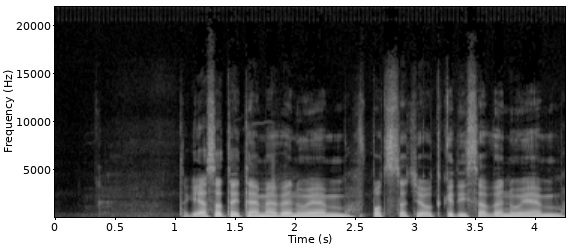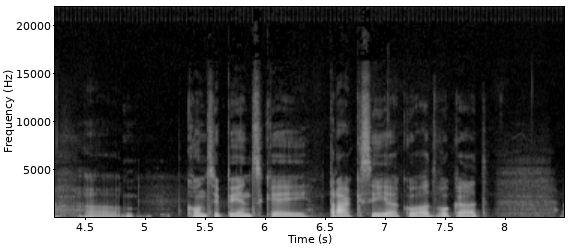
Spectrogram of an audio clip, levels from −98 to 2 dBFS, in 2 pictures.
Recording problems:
none

